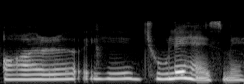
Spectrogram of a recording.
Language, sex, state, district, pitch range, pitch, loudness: Hindi, female, Delhi, New Delhi, 230-260 Hz, 250 Hz, -16 LUFS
